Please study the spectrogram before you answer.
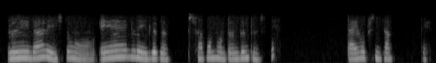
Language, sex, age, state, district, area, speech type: Bodo, female, 18-30, Assam, Kokrajhar, rural, conversation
